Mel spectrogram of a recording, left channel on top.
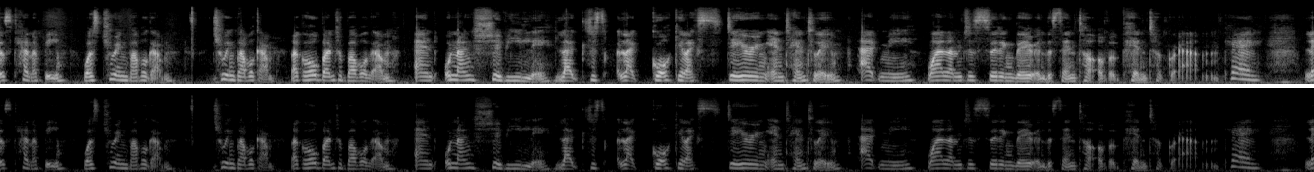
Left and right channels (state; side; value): quieter; right; 17.7 dB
